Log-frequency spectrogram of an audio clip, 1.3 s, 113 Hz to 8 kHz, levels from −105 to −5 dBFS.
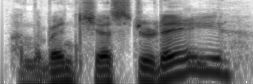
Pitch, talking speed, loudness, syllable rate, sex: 140 Hz, 190 wpm, -15 LUFS, 5.6 syllables/s, male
